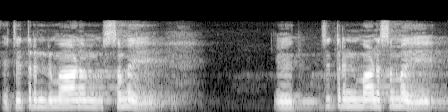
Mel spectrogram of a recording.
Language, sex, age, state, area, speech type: Sanskrit, male, 18-30, Rajasthan, rural, spontaneous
